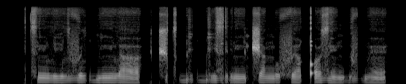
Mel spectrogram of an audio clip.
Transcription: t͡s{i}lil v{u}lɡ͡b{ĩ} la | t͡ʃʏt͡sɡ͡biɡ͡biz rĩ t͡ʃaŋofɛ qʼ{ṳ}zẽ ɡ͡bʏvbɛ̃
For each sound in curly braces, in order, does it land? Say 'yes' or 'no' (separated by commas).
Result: no, no, yes, no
